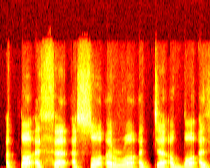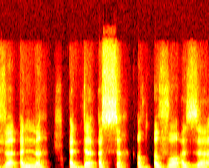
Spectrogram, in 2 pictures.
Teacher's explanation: Le lem, il ne se prononce pas et on rajoute toujours une shadda dans le shin, dans la lettre d'après, qui vient après l'article défini.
